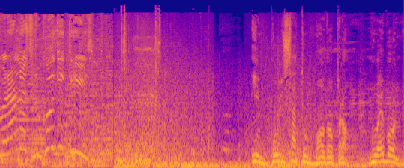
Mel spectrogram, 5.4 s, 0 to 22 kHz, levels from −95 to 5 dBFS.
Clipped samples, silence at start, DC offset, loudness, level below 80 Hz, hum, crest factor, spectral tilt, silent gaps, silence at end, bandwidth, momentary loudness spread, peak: under 0.1%; 0 s; under 0.1%; -14 LUFS; -22 dBFS; none; 12 dB; -4.5 dB/octave; none; 0 s; 18 kHz; 7 LU; 0 dBFS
